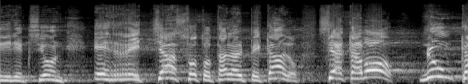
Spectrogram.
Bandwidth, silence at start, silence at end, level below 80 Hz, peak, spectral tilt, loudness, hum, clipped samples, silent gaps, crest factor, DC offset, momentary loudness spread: 18 kHz; 0 s; 0 s; -56 dBFS; 0 dBFS; -4 dB/octave; -11 LUFS; none; under 0.1%; none; 10 dB; under 0.1%; 7 LU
